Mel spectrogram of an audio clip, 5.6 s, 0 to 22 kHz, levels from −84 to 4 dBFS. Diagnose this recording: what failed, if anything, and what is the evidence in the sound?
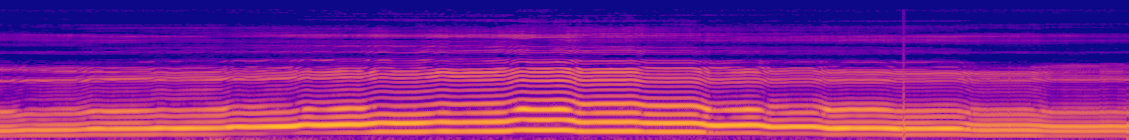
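A brief tick or dip interrupts the music at 4.53 s, too brief to register as a gap. It is a block of digital silence lasting about 2.67 ms, where the signal drops out and snaps back with no fade. The stage is the driver or buffer. The length fits a 128-sample buffer at 48 kHz that the audio program didn't fill in time, so zeros went out instead.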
